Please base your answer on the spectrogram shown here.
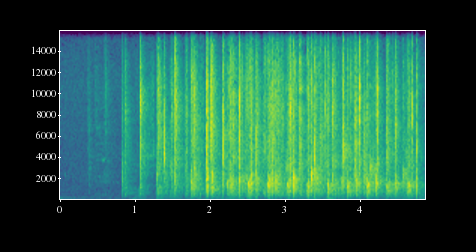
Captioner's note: applause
